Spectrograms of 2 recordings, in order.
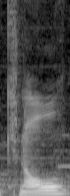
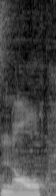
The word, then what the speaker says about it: Knoll: three we have null I usually call him Canole that's just my pronunciation a lot that pissed off a lot of guys I know it's Knoll and of course we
